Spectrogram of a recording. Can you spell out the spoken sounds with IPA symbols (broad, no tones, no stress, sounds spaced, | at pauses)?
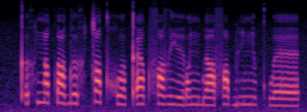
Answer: kʼ ə x ɲ ʊ tˤ ɾ ʊ d ə x c ʌ tˤ χʷ ʌ kʼ æ d sˤ ʌ z j ɪ ɾ ɔ ɲ b ɛ sˤ ʌ b i ɲ ɪ kʷʰ ɛ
